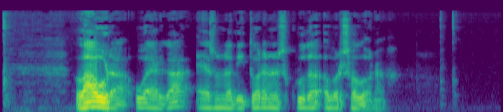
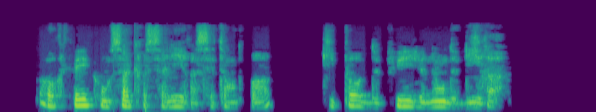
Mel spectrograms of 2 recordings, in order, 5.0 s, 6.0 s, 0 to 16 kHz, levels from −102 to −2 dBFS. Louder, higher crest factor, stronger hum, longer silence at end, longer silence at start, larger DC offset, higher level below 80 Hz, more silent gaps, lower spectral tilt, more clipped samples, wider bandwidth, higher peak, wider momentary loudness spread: first, -20 LUFS vs -27 LUFS; about the same, 22 dB vs 20 dB; neither; first, 1.2 s vs 0.9 s; second, 0.05 s vs 0.4 s; neither; first, -52 dBFS vs -64 dBFS; second, none vs 2.45-2.51 s, 2.75-3.22 s; first, -6.5 dB/octave vs -5 dB/octave; neither; first, 11.5 kHz vs 7.8 kHz; first, 0 dBFS vs -8 dBFS; first, 18 LU vs 10 LU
